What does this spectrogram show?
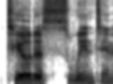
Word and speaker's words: Tilda Swinton: Tilda Swinton. Is that how you say her name? Tilda Swinton. Yes, baby.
